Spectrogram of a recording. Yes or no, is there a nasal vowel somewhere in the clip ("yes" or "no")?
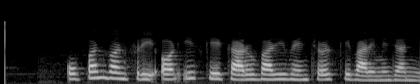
yes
